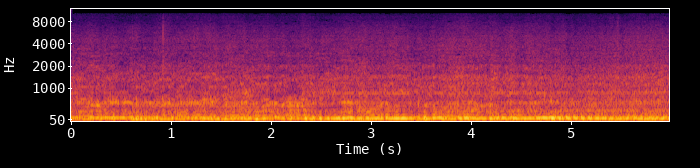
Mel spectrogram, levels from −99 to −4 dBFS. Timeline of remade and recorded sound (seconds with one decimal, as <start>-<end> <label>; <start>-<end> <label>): 0.0-4.9 remade; 4.9-6.0 recorded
